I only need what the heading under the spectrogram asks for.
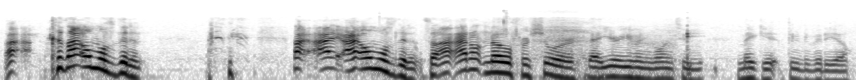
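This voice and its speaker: A man's voice: a little high, expressive, a little slow, a little hiss or hum. A man co-hosting a gaming podcast, talking in an emphatic, profane, ranting way. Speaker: podcast co-host. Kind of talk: casual gaming podcast chat. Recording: dull lo-fi mic.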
